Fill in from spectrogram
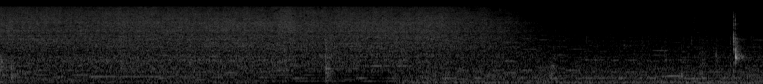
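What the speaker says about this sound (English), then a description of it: "stir that in, let it brown with the butter." Flour sizzling and browning in melted butter in a pan, a steady close frying hiss with stirring scrapes that fades quieter toward the end, capped by a single sharp clink.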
